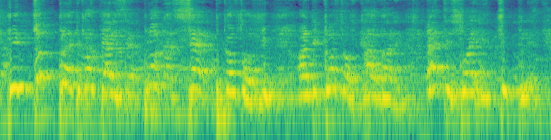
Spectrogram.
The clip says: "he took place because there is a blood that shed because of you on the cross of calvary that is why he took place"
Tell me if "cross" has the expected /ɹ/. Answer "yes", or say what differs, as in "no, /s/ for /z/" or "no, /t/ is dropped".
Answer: no, /ɹ/ is dropped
